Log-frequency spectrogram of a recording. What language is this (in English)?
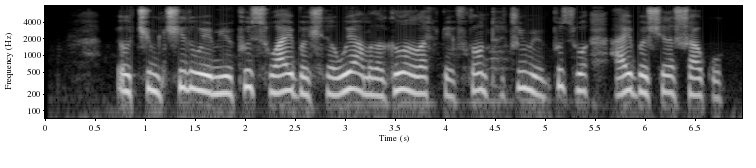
Abkhazian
